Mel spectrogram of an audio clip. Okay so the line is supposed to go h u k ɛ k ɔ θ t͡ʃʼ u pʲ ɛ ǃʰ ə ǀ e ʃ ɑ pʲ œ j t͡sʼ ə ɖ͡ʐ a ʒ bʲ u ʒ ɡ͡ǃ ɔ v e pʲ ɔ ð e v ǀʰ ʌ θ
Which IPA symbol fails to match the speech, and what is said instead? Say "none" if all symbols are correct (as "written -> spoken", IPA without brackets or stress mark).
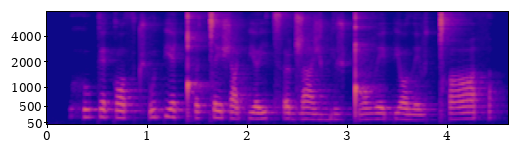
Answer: ʌ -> ɑ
